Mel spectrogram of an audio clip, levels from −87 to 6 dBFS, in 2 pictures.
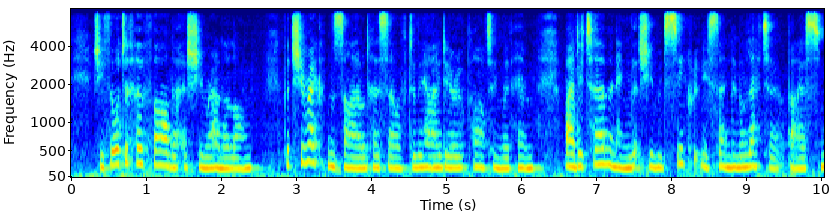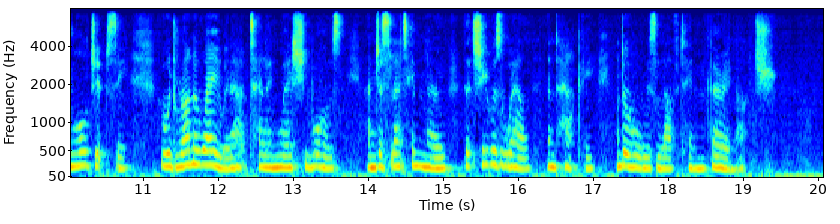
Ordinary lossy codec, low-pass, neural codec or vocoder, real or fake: MP3, 48 kbps; 7.2 kHz; codec, 16 kHz, 2 kbps, FreqCodec, larger model; fake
